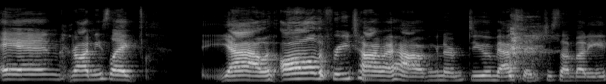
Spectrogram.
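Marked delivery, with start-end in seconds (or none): 2.0-6.1 loud, sarcastic delivery. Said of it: "like, all sarcastic".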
